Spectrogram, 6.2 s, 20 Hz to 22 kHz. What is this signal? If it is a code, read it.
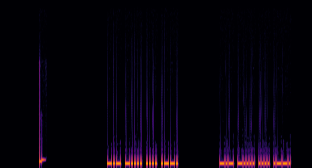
Morse code, heard as a keyed tone, about 40 wpm, 700 Hz. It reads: K6HP K6HP
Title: Easy Call Signs Repeated 2x - 40wpm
